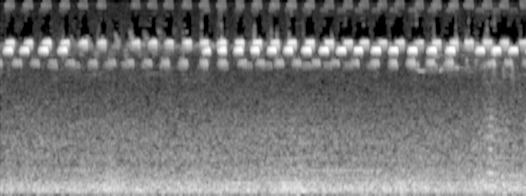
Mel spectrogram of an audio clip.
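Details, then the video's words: Chorus of crickets in a flowering summer meadow, rhythmic high chirps about twice per second, several callers overlapping slightly out of step, with quiet low background noise. "Relaxing Cricket Sounds on a Summer Meadow"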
